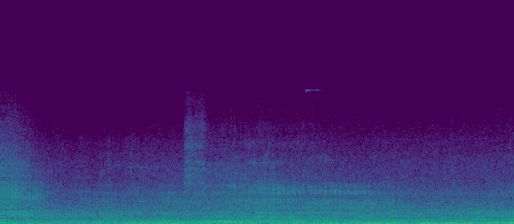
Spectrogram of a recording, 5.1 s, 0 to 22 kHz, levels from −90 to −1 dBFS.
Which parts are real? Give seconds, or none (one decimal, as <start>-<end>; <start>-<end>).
0.0-5.1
